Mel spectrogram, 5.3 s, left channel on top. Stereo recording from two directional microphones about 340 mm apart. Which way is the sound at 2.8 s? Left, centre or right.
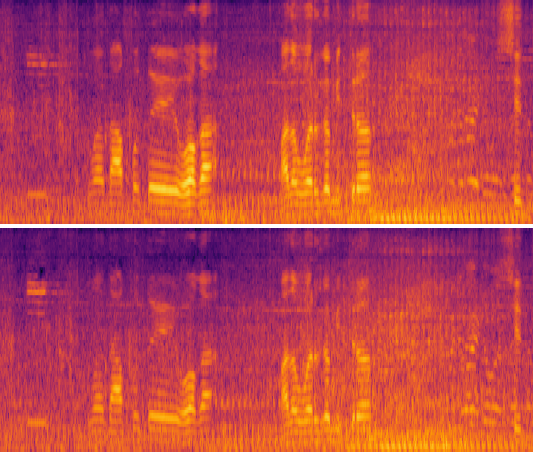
Centre.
